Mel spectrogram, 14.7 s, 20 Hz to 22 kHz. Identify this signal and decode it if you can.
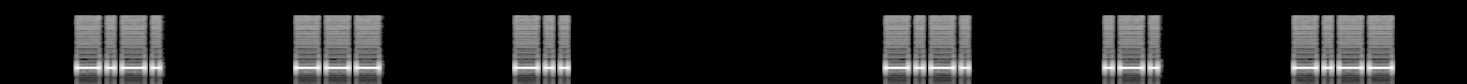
Morse code, heard as a keyed tone, about 16 wpm, spaced as for 5 wpm, 800 Hz. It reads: COD CRY
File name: Spaced Alphas / Spaced Alphas mp3s / Cs sp @10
